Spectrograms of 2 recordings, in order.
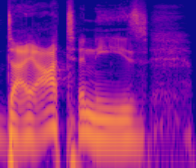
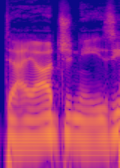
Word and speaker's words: Diogenes: I thought it was Diotanes, but it is definitely Diogenes.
